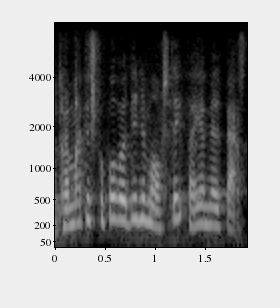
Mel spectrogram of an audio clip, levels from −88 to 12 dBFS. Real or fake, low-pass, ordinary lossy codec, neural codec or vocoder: fake; 7.2 kHz; AAC, 48 kbps; codec, 16 kHz in and 24 kHz out, 0.6 kbps, FocalCodec, streaming, 2048 codes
